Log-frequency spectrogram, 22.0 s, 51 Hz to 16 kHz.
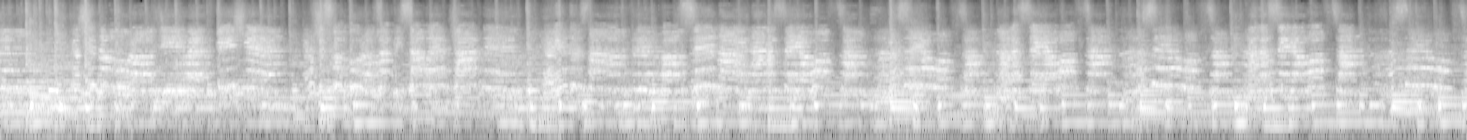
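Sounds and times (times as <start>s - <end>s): children singing together: 0.0s - 22.0s.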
